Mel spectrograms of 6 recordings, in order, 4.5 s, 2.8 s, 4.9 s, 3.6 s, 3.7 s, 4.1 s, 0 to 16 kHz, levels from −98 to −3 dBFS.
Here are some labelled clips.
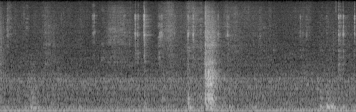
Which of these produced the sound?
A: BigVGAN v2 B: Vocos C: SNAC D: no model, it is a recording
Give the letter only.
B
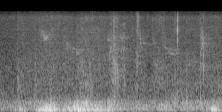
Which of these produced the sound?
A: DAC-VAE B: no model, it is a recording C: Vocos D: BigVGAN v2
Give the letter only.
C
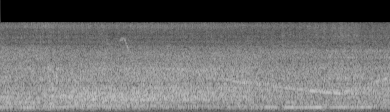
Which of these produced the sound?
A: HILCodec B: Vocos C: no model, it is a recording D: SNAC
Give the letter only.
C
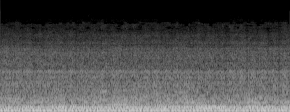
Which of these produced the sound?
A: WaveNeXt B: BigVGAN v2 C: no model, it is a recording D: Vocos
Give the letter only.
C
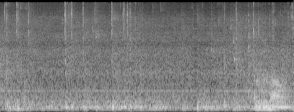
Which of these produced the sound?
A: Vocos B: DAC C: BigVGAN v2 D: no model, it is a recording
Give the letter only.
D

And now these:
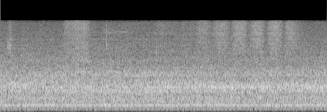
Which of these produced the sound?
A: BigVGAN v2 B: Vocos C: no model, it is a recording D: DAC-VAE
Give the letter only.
B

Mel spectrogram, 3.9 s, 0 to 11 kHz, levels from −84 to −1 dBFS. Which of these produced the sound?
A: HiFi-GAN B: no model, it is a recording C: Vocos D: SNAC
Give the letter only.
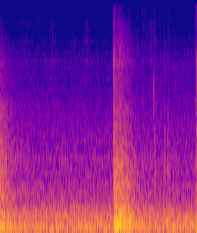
C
